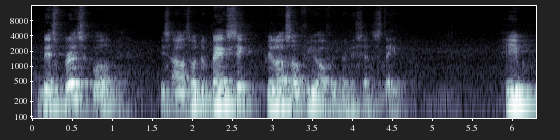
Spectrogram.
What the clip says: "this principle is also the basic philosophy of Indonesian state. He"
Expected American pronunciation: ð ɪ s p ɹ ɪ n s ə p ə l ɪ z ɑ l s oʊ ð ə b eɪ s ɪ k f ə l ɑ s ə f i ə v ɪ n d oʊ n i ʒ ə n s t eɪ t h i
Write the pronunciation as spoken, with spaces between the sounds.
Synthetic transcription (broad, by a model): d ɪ s p ɹ ɪ n s ə p ə l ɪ s ɑ l s oʊ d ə b eɪ s ɪ k f ə l ɑ s ə f i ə f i n d oʊ n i s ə n s t eɪ t h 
